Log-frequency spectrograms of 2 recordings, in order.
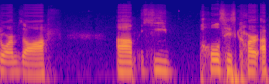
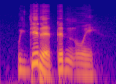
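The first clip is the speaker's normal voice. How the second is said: said through a smile. Game master voices a woman smiling at a player once shelter is assured: smiling while speaking. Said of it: "she smiles at you and says".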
